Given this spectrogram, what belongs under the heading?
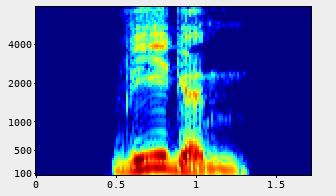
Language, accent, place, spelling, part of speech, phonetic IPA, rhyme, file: German, Germany, Berlin, Wegen, noun, [ˈveːɡn̩], -eːɡn̩, De-Wegen.ogg
- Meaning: dative plural of Weg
